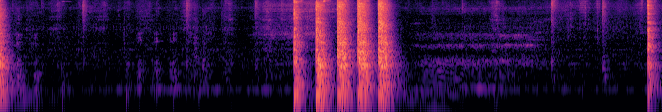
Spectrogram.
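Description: A hammer drives nails into a beaver pelt outdoors, a quick burst of about five sharp, loud close strikes in a row. Quieter scattered taps come before and a single knock follows.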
